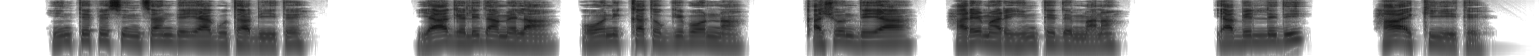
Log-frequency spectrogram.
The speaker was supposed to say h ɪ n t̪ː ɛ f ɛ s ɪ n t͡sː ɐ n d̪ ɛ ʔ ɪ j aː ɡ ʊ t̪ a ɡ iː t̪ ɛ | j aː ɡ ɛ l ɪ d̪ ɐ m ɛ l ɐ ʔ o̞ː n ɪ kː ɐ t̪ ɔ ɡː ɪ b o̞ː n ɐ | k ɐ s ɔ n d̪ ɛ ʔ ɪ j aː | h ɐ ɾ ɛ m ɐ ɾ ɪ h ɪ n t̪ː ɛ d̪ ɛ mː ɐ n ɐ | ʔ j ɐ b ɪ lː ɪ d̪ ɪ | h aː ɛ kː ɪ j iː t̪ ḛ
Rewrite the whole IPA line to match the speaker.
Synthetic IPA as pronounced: h ɪ n t̪ː ɛ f ɛ s ɪ n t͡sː ɐ n d̪ ɛ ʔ ɪ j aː ɡ ʊ t̪ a b iː t̪ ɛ | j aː ɡ ɛ l ɪ d̪ ɐ m ɛ l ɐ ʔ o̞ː n ɪ kː ɐ t̪ ɔ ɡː ɪ b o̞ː nː ɐ | kʼ ɐ ʃ ɔ n d̪ ɛ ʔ ɪ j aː | h ɐ ɾ ɛ m ɐ ɾ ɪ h ɪ n t̪ː ɛ d̪ ɛ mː ɐ n ɐ | ʔ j ɐ b ɪ lː ɪ d̪ ɪ | h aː ɛ kː ɪ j iː t̪ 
